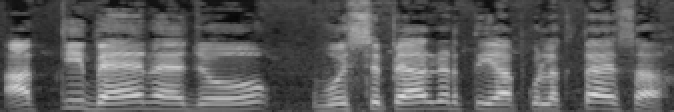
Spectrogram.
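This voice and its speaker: A man's voice: high-pitched, steady tone, moderate pace, lo-fi sound. A man hosting a staged social experiment video, questioning people insistently and probingly in a park. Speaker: YouTube host intervening. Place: outdoors in a park.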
